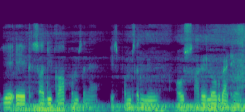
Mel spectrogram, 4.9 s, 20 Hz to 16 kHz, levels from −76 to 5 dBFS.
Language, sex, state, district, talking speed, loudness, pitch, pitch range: Hindi, male, Uttar Pradesh, Saharanpur, 160 wpm, -15 LUFS, 110 Hz, 105-125 Hz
